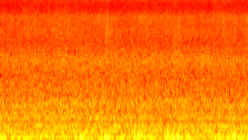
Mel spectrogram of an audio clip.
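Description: Rain falling, heard from indoors as a steady, even rushing noise.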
